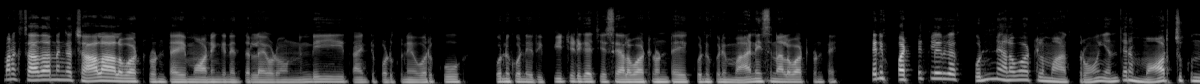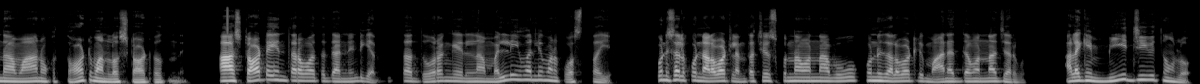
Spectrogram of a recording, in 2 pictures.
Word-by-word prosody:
మనకు 235 0 -2
సాధారణంగా 210 +1 +4
చాలా 160 +4 +7
అలవాట్లు 140 -3 +1
ఉంటాయి. 115 -1 -1
మార్నింగ్ 110 0 -2
నిద్ర 105 0 -7
లేవడం 105 0 -4
నుండి, 115 +2 -5 0.3
నైట్ 105 +1 -8
పడుకునే 105 0 -7
వరకు, 115 +2 -6 0.4
కొన్ని, 130 0 -1
కొన్ని 120 -2 -3
రిపీటెడ్‌గా 130 +2 -3
చేసే 120 0 -5
అలవాట్లు 115 +1 +1
ఉంటాయి, 115 0 -1
కొన్ని, 115 0 -3
కొన్ని 115 -2 -3
మానేసిన 130 +5 0
అలవాట్లు 115 -1 -2
ఉంటాయి. 120 +1 -11 0.4
కానీ 245 - +3 0.2
పర్టిక్యులర్‌గా 260 +2 +3 0.2
కొన్ని 220 +8 -2
అలవాట్లు 200 -3 -1
మాత్రం 115 -2 -4 0.2
ఎంతైనా 165 +7 -1 0.2
మార్చుకుందామా, 145 -2 +1
అని 140 - 0
ఒక 130 - -12
థాట్ 175 +4 +1
మనలో 120 -4 +3
స్టార్ట్ 110 +1 -1
అవుతుంది. 105 -6 -8 0.4
ఆ - - +14
స్టార్ట్ 200 +4 +5
అయిన 210 -2 +2
తరువాత 165 -2 +1
దాన్ని 130 -1 -1
నుండి 150 +2 -6
ఎంత 150 +2 -29 0.2
దూరంగా 155 +5 -2
ఎళ్ళినా, 135 0 -2
మళ్ళీ, 180 +11 0
మళ్ళీ 205 -1 0
మనకు 160 -9 -3
వస్తాయి. 110 -6 -6 0.5
కొన్నిసార్లు 205 -1 +2
కొన్ని 175 -5 +1
అలవాట్లు 155 0 +3
ఎంత 130 +4 -4
చేసుకుందాం 165 0 0
అన్నా 160 -1 +1
అవవు, 155 +3 -3 0.2
కొన్ని 175 -1 +3
అలవాట్లు 155 +1 -1
మానేద్దామన్నా 135 +3 0
జరగవు. 105 -5 -5 0.4
అలాగే 175 +1 +4 0.2
మీ 170 +5 +1 0.2
జీవితంలో 180 - -1
140 Hz, 155 wpm, -25 LUFS, 115-170 Hz, 0.5 s, ఆ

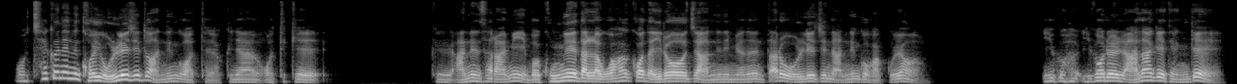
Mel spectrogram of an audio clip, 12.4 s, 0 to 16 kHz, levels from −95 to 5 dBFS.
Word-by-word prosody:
어 135 - -10
최근에는 240 - -1
거의 160 -2 +4
올리지도 195 -1 +4
않는 110 +7 -6
것 115 - -5
같아요. 85 -4 -7
그냥 105 -1 -7
어떻게 95 0 -6 1.1
그 100 -2 -10
아는 125 +10 -2
사람이 120 +2 -2
뭐 100 -1 -2
"공유해 145 +7 +3
달라."고 125 -4 +5
하거나 145 +1 +2
이러지 125 +2 +3
않으면은 105 +2 -4
따로 145 - +2
올리지는 120 +2 -2
않는 105 +7 -6
것 110 -1 -4
같고요. 80 -4 -6 1.1
이거 130 0 -8
이거를 145 +3 +2
안 - - 0
하게 160 -2 +2
된 110 -3 -7
게 85 - 0
120 Hz, 325 characters per minute, -23 LUFS, 105-145 Hz, 1.1 s, 달라."고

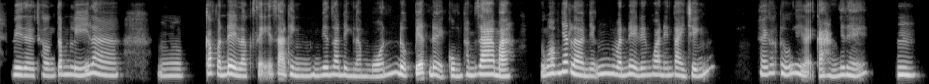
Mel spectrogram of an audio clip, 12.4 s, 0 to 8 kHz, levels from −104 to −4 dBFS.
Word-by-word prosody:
Vì 230 -1 +2
là 210 -2 0
thường 205 -2 -4
tâm 240 0 -1
lý 220 +1 0
là, 230 -7 0 0.5
ừm, 205 0 -5 0.3
các 265 +1 0
vấn 225 -1 +2
đề 250 -4 +6
là 200 -1 +1
sẽ 255 +4 -4
ra 250 - +1
thành 205 -2 -2
viên 230 +1 +1
gia 235 - +1
đình 215 -3 -2
là 190 - -3
muốn 190 +9 -2
được 225 -3 +3
biết 140 +2 +5
để 210 -7 +1
cùng 200 -1 -1
tham 220 -1 -2
gia 245 +1 +6
mà, 195 -2 +4 0.4
đúng 245 - -1
không? 270 +2 +2
Nhất 325 +1 +4
là 235 -5 +5
những 250 +6 -1
vấn 220 0 +1
đề 240 -3 +2
liên 220 +2 -3
quan 230 - 0
đến 220 0 -3
tài 215 -4 0
chính 210 - -2 0.7
hay 235 -1 0
các 280 - -4
thứ 250 -2 +1
thì 275 -2 +1
lại - - -3
càng 200 -1 0
như 225 +1 0
thế. 225 +6 -2 0.4
Ừm. 225 -1 +1
225 Hz, 230 wpm, -26 LUFS, 205-240 Hz, 0.7 s, đề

